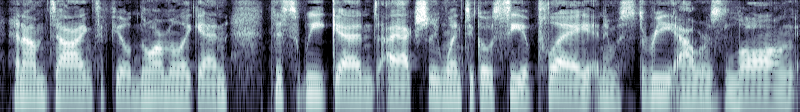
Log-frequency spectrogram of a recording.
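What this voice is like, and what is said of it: Sick, hoarse voice from bronchitis. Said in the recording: “I now have acute bronchitis ... I'm suffering. Okay, you can hear that in my voice.”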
